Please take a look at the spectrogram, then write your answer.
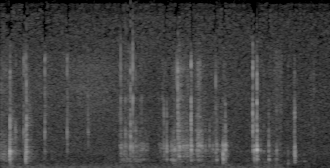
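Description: A rotary cutter trims the outside edge of a quilt, giving soft, scattered crunching strokes and clicks close by, quiet and irregular with short gaps.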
